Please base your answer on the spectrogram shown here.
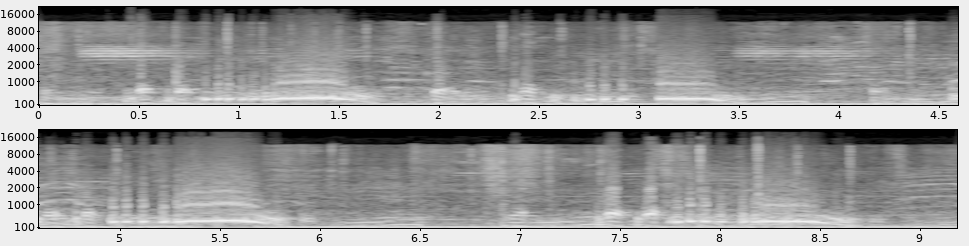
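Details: Male pigeon performing, giving deep arched coos near every two to three seconds, each swelling and falling, over a steady low mechanical hum with faint chirps in between.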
